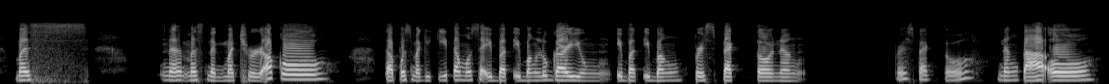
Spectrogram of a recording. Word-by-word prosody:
Mas, 200 +1 +3 1.2
na 200 0 +1
mas 195 +1 -2
nag-mature 180 0 -1
ako, 235 -2 +4 0.6
tapos 195 +3 0
makikita 185 +3 -2
mo 195 - 0
sa 200 - -1
iba't 180 -1 0
ibang 185 0 -3
lugar 200 0 +3
yung 175 -2 -4
iba't 180 -1 -1
ibang 180 +1 -2 0.2
perspekto 180 - 0
ng, 170 -1 -4 0.9
perspekto? 265 +3 -6 0.3
ng 195 0 -2
tao, 195 +2 +5
195 Hz, 110 wpm, -20 LUFS, 180-205 Hz, 1.2 s, tao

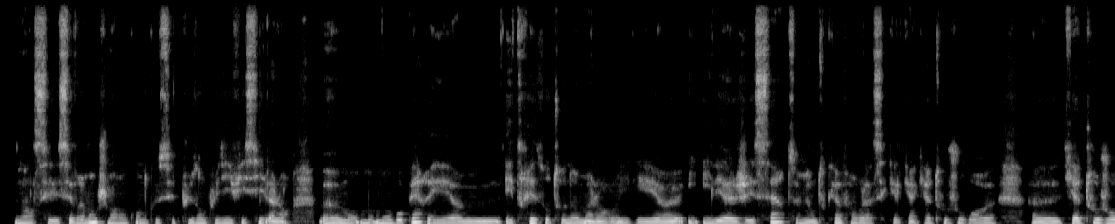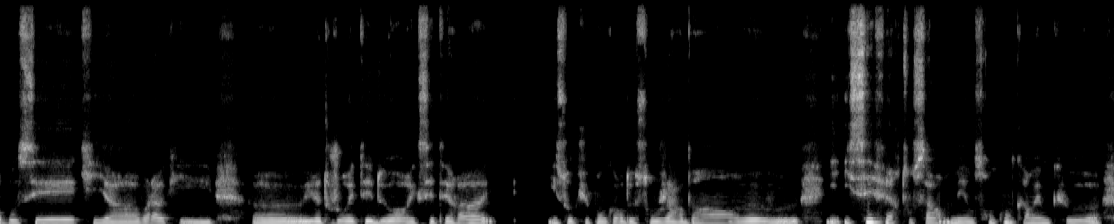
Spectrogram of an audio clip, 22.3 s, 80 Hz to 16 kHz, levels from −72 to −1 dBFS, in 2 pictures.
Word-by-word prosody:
Non, 215 0 -2
c'est 195 -4 +2
c'est 200 +2 +5
vraiment 215 +6 +3
que 260 - +4
je 215 - -1
me 195 - -2
rends 190 0 -4
compte 225 +2 -6
que 210 -4 -10
c'est - - -1
de - - -25
plus 185 -1 -3
en 185 - -1
plus 185 0 -7
difficile. 185 +6 0
Alors, 165 -3 +1 0.3
heu, 185 -1 +2
mon 195 +6 -1
mon 200 -2 -2
mon 200 +1 +1
beau-père 210 +8 +3
est, 195 -4 -2
hem, 170 -1 +1
est 185 - -1
très 240 -1 +1
autonome, 190 -4 -1
alors, 155 -1 +1
heu, 175 - -2
il 170 -1 -1
est, 165 - +3
heu, 160 0 +2
il - - -3
il 180 0 -1
est 180 - +4
âgé, 180 +2 +3
certes, 280 +4 +3
mais 180 - -2
en 170 - 0
tout 160 - -7
cas, 250 - -1
enfin, 240 -6 -5
voilà, 190 +1 -4
c'est - - -2
quelqu'un 110 +4 -5
qui - - -7
a 175 - -3
toujours, 220 -2 -6
heu 180 0 -4 0.4
heu, 170 0 +1
qui 175 +2 +2
a - - +3
toujours 230 +3 -1
bossé, 220 +2 0
qui 195 -4 -3
a, 170 -1 -1
voilà, 190 +3 -3
qui, 85 - -4 0.4
heu, 160 0 +2
il - - +3
a 165 - +4
toujours 180 +2 -2
été 175 0 +2
dehors, 180 +2 +1
et 165 - -2
cetera. 175 +9 -1 0.7
Il - - -3
s'occupe 170 0 -3
encore 175 0 -2
de 170 0 -1
son 170 +1 -1
jardin, 185 +5 -3
heu, 165 0 +2 0.3
il - - 0
il - - 0
sait 270 -2 +11
faire 240 -5 -1
tout - - -6
ça. 185 +1 +2
Mais 175 -1 0
on 170 - -2
se 165 - -6
rend - - -6
compte 250 -2 -1
quand 200 - -7
même 185 0 -2
que, 190 - -8 0.2
heu - - -1
185 Hz, 235 wpm, -23 LUFS, 170-210 Hz, 0.7 s, sait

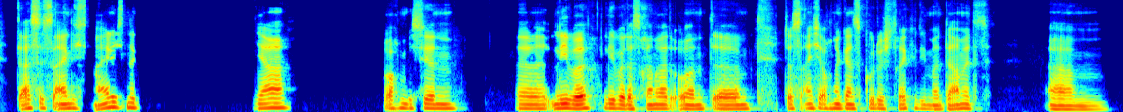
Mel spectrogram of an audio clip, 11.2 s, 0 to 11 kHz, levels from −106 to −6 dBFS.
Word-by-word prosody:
das 130 - 0
ist 130 - -4
eigentlich 120 0 +1
eigentlich 140 +7 +1
'ne 140 -1 +1 1.2
ja, 135 +2 +2 0.9
braucht 120 - -2
'n 130 - -1
bisschen, 120 -1 0 0.6
äh, 115 -1 +2
Liebe 120 0 +6
Liebe 125 -3 +2
das 110 +1 -1
Rennrad 115 0 +2
und, 110 0 -1
ähm, 110 +1 +2 0.3
das - - -3
ist - - -8
eigentlich 125 0 -1
auch 120 - -3
'ne 125 0 +2
ganz 115 -1 0
gute 120 -1 -2
Strecke, 115 +2 -5
die 115 -1 -6
man 105 -1 -2
damit, 115 +3 -2 0.6
ähm, 95 -2 -1
115 Hz, 150 wpm, -26 LUFS, 110-125 Hz, 1.2 s, Liebe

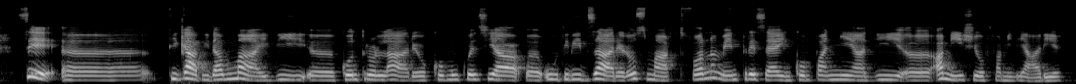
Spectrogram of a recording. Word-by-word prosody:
se, - - +5
ehm, 200 0 -4
ti 255 -1 -1
capita 225 -5 +5
mai 210 -7 +2
di, 215 -1 -4
ehm, 195 -1 -3
controllare 215 -4 0
o 190 0 -5
comunque 220 +2 -2
sia, 210 -4 +2
ehm, 200 -1 -2
utilizzare 235 -3 +1
lo 250 +7 +1
smartphone 235 +4 -2
mentre 225 +1 0
sei 205 -3 0
in 190 - -8
compagnia 210 -1 -2
di, 210 +2 -4
ehm, 185 0 -2
amici 210 -5 0
o 190 - -2
familiari. 180 -2 -5
210 Hz, 135 wpm, -24 LUFS, 195-230 Hz, -, se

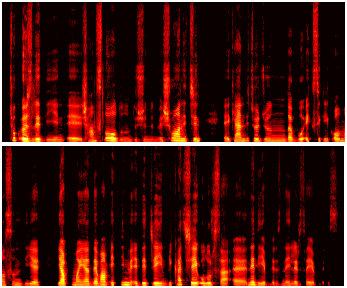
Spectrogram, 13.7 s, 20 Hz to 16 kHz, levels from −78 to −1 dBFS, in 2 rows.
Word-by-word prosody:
çok 265 -2 -5
özlediğin, 190 -5 +5
eee, 160 -4 -4
şanslı 195 +7 -5
olduğunu 170 -11 +4
düşündüğün 170 0 -14
ve 175 +1 -15
şu 255 +8 -4
an 240 -3 +3
için, 220 +1 -4 0.5
eee, - - -7
kendi 205 0 -2
çocuğunda 200 -3 -6
bu 195 0 -1
eksiklik 205 0 -10
olmasın 195 -2 -7
diye 170 -3 -5 0.3
yapmaya 205 -1 +3
devam 205 +2 +3
ettiğin 225 +2 -3
ve 200 - -5
edeceğin 190 -2 0
birkaç 240 +4 -5
şey 210 -3 +4
olursa, 195 -4 -4
eee, 155 0 -5
ne 230 0 +2
diyebiliriz, 165 -1 -10
neleri 175 0 -9
sayabiliriz? 160 -2 -14
195 Hz, 130 wpm, -24 LUFS, 175-210 Hz, 0.5 s, özlediğin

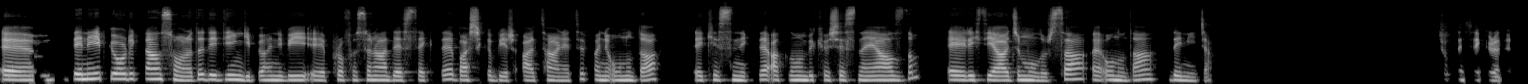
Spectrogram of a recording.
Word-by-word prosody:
Emm, 205 -2 +6 0.4
deneyip 250 +2 +6
gördükten 250 -1 +3
sonra 205 -6 +1
da 235 -1 0
dediğin 220 -1 +2
gibi 190 +1 -3
hani 200 -1 +1
bir, 200 0 +3
eee, 195 -1 -1
profesyonel 200 -1 0
destek 190 +1 -4
de 230 -1 -1
başka 200 -1 -1
bir 180 -2 -2
alternatif, 185 +3 -3
hani, 200 -3 0
onu 195 -1 0
da, 235 +6 0 0.3
eee, 195 0 -2
kesinlikle 205 0 -1
aklımın 205 -1 +1
bir 200 - -2
köşesine 200 0 -2
yazdım. 200 - 0 0.3
Eğer 205 -1 +3
ihtiyacım 200 0 +3
olursa, 235 +7 0
ııı, 200 - -1
onu 200 -3 0
da 230 +4 -2
deneyeceğim. 185 -5 -3 2.2
Çok - - -20
teşekkür - - -6
ederim. - - -6
200 Hz, 135 wpm, -21 LUFS, 195-215 Hz, 2.2 s, Emm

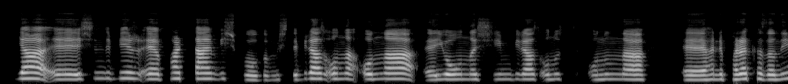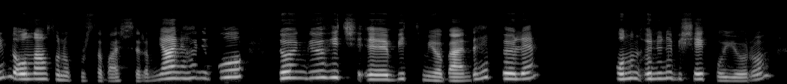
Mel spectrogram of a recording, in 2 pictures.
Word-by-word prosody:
ya, 275 -1 +6
eee, 230 +1 +2
şimdi, 275 +2 -13
bir, 280 -1 -1
eee, 245 -1 +1
part-time 265 +1 +2
iş 260 - -14
buldum, 205 0 -5
işte, 220 +1 -10
biraz 260 -1 +4
ona 255 -1 -3
ona, 250 0 +4
eee, 205 - -2
yoğunlaşayım, 235 +1 -2
biraz 240 0 0
onu 235 +2 -8 0.3
onunla, 230 +1 0 0.4
eee, 210 0 +4
hani, 230 +1 -3
para 230 +2 +4
kazanayım 250 +5 -2
da 265 - +2
ondan 255 +1 +3
sonra 225 -5 -9
kursa 175 -3 -18
başlarım. 160 +2 -13
Yani, 280 +3 +5
hani, 290 0 -10
bu 335 +3 0 0.4
döngü 305 +1 0
hiç, 320 0 -3
eee, 225 -1 +1
bitmiyor 210 -9 -8
bende. 175 +6 +1
Hep 320 +2 -7
böyle 260 - +2 0.7
onun 265 +2 -2
önüne 265 +2 -3
bir 255 - -14
şey 250 0 -2
koyuyorum. 170 - -8
245 Hz, 155 wpm, -23 LUFS, 225-265 Hz, 0.7 s, ya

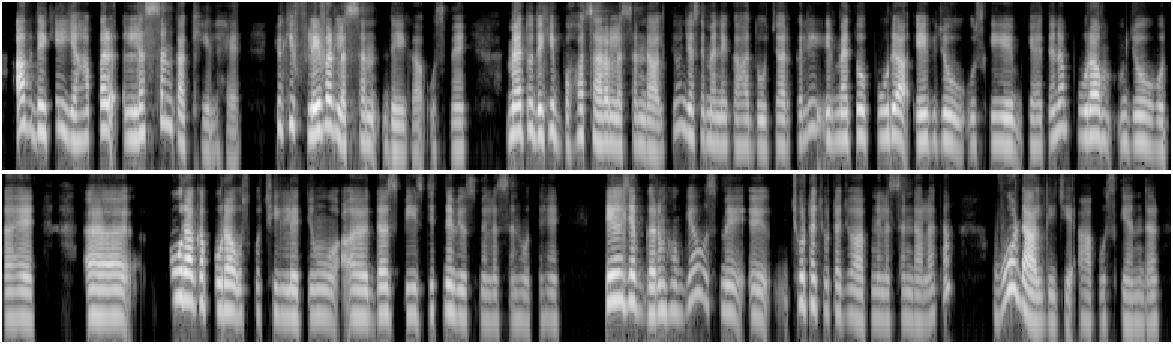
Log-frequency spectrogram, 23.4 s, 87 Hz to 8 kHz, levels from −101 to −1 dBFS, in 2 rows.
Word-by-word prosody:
अब 285 0 +8
देखिए 250 +2 +2
यहाँ 210 -1 -2
पर 265 0 +6
लहसुन 245 +9 +1
का 190 - +1
खेल 150 -2 -13
है, 125 0 -11 0.4
क्योंकि 280 +2 -2
फ्लेवर 260 +2 +8
लहसुन 185 -2 0
देगा 150 -2 -5
उसमें। 155 0 -9 0.4
मैं 240 +1 +9
तो 265 +1 -1
देखिए 235 +2 +3
बहुत 225 +6 -3
सारा 190 -3 +4
लहसुन 180 0 -4
डालती 160 - -4
हूँ। 280 - -11
जैसे 215 -3 -3
मैंने 180 -2 -4
कहा 175 -1 -9
2-4 170 +1 -7
कली 220 +8 -10
इर 205 - -5
मैं 205 0 +1
तो 220 - +4
पूरा 220 0 +3
एक 200 0 +2
जो 200 -2 +1 0.2
उसकी 180 0 -3
कहते 175 +5 -11
हैं - - -4
ना 270 - -3
पूरा 220 +1 +5 0.3
जो 190 0 -2
होता 165 +1 -6
है। 170 -1 0
अ, - - -25 1.4
पूरा 285 -2 +9
का 255 -1 +1
पूरा 215 -4 +3
उसको 190 +1 -8
छील 190 -2 -10
लेती 175 0 -4
हूँ 180 -3 -7
अ, 180 -1 -1
10-20 185 0 -4
जितने 205 +1 -3
भी 180 - -5
उसमें 170 -1 -12
लहसन 165 0 -16
होते 160 +1 -18
हैं। 165 -1 -14 0.5
तेल 270 +1 +7
जब 260 -5 +2
गर्म 195 +2 +1
हो 205 0 -10
गया 270 +11 -9
उसमें 220 -8 -8
अ, 180 -2 -8 0.3
छोटा-छोटा 230 -6 -4
जो 180 0 -15
आपने 170 +1 -7
लहसुन 165 +1 -13
डाला 160 +2 -11
था 385 - -12 0.4
वो 375 - +2
डाल 155 -3 +6
दीजिए 155 -1 -13
आप 155 -2 -12
उसके 160 0 -16
अंदर। 150 +1 -11
190 Hz, 190 wpm, -21 LUFS, 170-225 Hz, 1.4 s, मैं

